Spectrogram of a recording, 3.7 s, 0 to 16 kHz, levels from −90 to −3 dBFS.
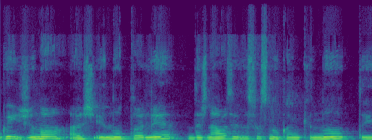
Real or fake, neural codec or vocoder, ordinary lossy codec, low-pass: real; none; Opus, 16 kbps; 14.4 kHz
